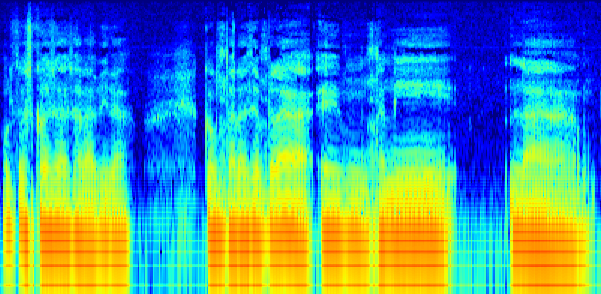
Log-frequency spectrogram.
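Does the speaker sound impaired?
Yes: Down syndrome; intellectual disability.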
